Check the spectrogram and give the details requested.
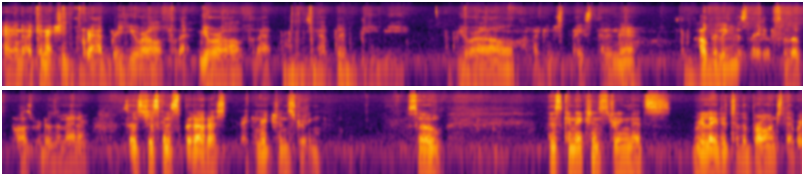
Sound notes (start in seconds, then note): none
